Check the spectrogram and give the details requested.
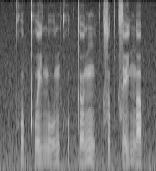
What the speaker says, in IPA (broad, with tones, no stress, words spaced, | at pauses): kʷʰɐ˨p̚ kʷʰe˨˧jn̪uː˨˥n kʷʰɪ˨k̚t̪ɵ˨˥n ŋɪ˨k̚t͡sʊ˨k̚ t͡se˨˥jŋɐ˧p̚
